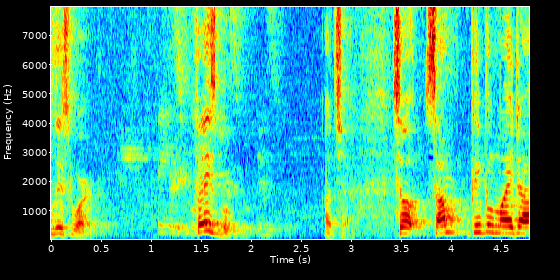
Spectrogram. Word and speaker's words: Facebook: ফেসবুক, but how should we pronounce this word? Facebook.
